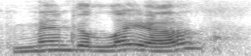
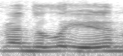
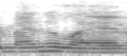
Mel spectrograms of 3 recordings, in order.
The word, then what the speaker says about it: Mendeleev: first guy is dimitri mendeleev that's not pronounced men to leave i know there are two e's towards the end of that name let's pronounce not leave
